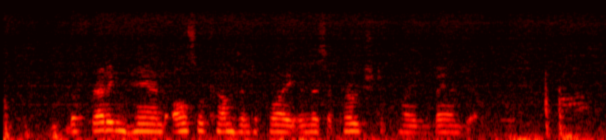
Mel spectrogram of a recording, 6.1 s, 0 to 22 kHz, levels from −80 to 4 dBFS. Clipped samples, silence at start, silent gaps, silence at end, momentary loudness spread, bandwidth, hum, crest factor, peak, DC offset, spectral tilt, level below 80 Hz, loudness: under 0.1%; 0.05 s; none; 0 s; 17 LU; 16.5 kHz; none; 18 dB; -22 dBFS; under 0.1%; -6.5 dB/octave; -56 dBFS; -41 LUFS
